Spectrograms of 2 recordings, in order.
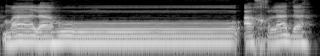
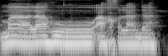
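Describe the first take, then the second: First: The vowel of hu is held very long. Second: The vowel of hu is held briefly. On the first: "taul munfasil ... paling panjang enam harokat" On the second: "dibacanya dua harokat saja"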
